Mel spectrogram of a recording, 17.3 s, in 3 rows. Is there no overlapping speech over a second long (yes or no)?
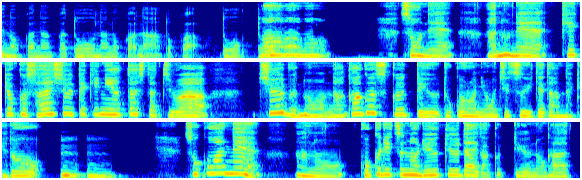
yes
